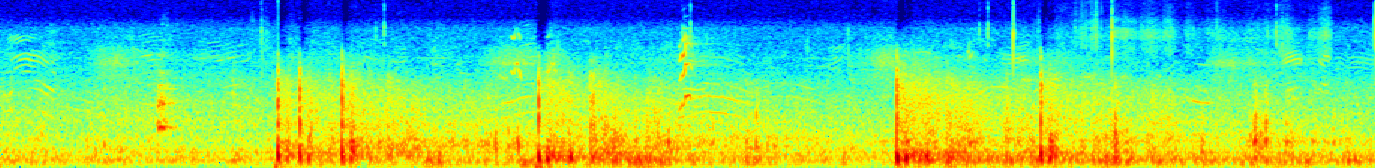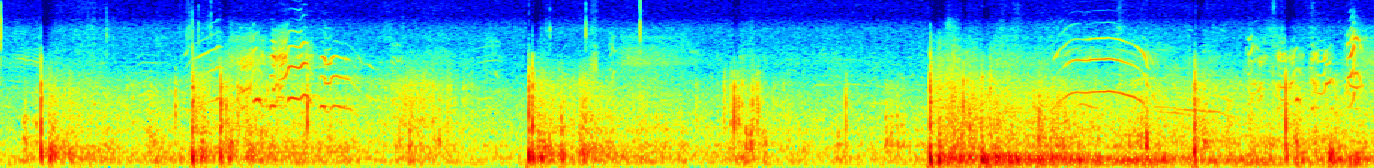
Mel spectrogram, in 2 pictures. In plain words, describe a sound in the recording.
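Fireworks whistle as they rise.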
